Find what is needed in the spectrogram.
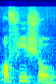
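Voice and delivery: "অফিশিয়াল" with the ending cut short to "sho"; correct pronunciation. Shown as a demonstration. Teacher repeats the corrected word, correct pronunciation. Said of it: "শিয়ালটাকে খুব সংক্ষেপে বলতে হবে".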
